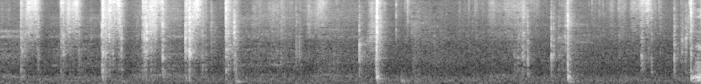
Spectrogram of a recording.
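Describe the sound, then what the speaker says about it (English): Tarot cards are shuffled in quick riffling bursts, close and fairly quiet, with short pauses between rounds. "That's why I shuffle in front of you."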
